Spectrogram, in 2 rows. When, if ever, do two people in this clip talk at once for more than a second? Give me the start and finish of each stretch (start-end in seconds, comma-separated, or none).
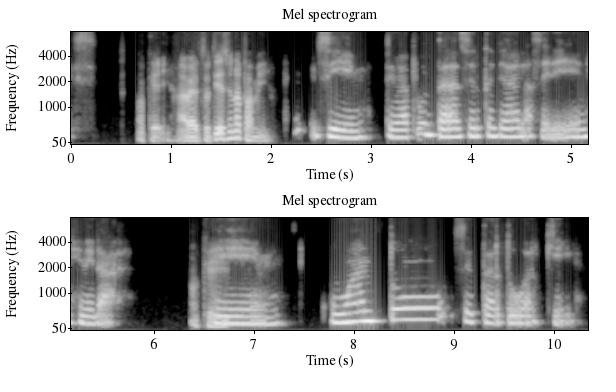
none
